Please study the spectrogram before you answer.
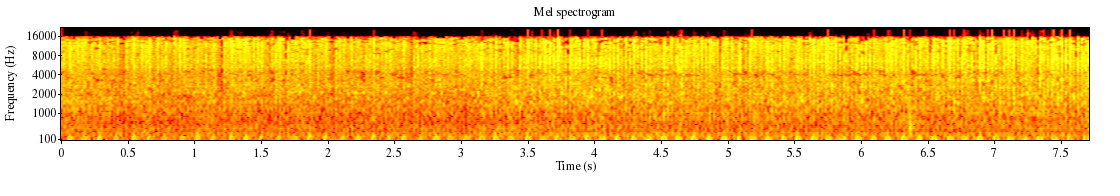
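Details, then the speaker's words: TVS Ntorq 125 scooter engine at steady idle with a regular knock about three times a second; the magneto-side flywheel nut was loose because a previous mechanic left its lock off. Found after removing the magneto cover. "तो इस engine में दोस्तों जो problem है दोस्तों जिसके वजह से आवाज आ रहा था तो वह है यह मैग्नेट साइड को मैग्नेट कवर को उतारने के बाद ना दोस्तों यहां पे देखिए"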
